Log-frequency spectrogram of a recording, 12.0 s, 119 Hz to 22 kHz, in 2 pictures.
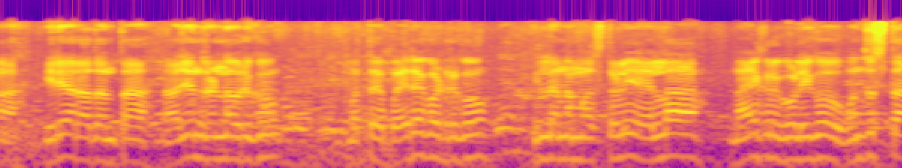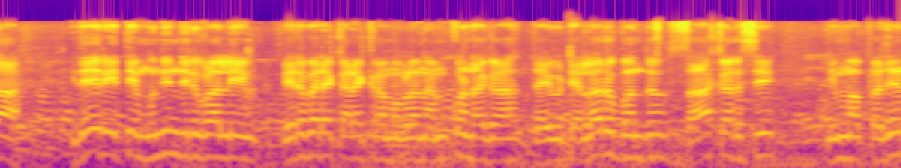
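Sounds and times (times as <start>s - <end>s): man speaking into microphone: 0.0s - 12.0s.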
